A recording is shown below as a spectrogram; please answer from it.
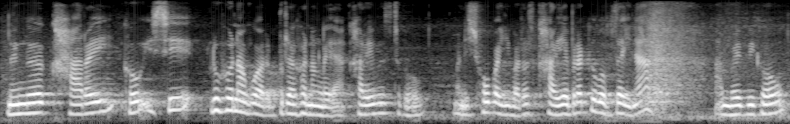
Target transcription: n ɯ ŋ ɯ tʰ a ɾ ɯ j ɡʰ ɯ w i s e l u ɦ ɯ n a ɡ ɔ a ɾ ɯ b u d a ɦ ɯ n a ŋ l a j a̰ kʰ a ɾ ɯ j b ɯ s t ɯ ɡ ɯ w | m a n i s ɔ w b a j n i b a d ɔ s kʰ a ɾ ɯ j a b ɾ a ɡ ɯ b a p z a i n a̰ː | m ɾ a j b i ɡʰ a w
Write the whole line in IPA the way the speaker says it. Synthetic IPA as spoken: n ɯ ŋ ɯ kʰ a ɾ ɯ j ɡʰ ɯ w i s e l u ɦ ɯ n a ɡ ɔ a ɾ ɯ b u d a ɦ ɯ n a ŋ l a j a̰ kʰ a ɾ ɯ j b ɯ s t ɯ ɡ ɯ w | m a n i s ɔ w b a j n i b a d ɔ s kʰ a ɾ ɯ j a b ɾ a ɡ ɯ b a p z a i n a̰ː | m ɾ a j b i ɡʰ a w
